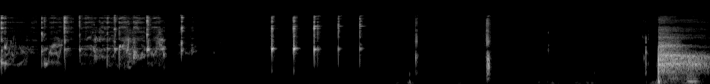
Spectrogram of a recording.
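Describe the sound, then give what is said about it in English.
Someone sips tea from a cup: a breathy, noisy slurp, then a string of soft, sharp clicks and taps like a cup being handled, ending in a louder, airy exhale. “Just having a sip of tea.”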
